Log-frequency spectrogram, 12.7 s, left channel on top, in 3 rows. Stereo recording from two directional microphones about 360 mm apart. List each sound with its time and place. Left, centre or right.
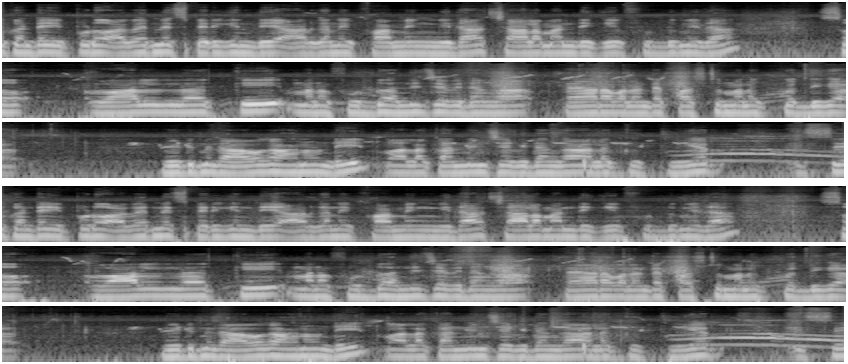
0.0 s speech: centre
